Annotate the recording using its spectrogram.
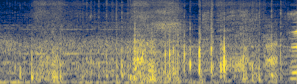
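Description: Quiet outdoor background with faint rustling and a few light clicks and knocks, from about a second in, as a handheld phone camera is moved about.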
